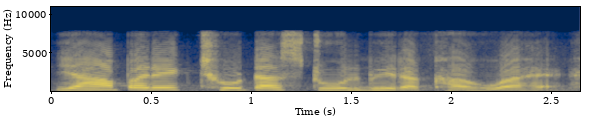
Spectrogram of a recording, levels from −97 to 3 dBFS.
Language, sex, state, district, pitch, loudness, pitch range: Hindi, female, Uttar Pradesh, Shamli, 225 Hz, -15 LUFS, 170-250 Hz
